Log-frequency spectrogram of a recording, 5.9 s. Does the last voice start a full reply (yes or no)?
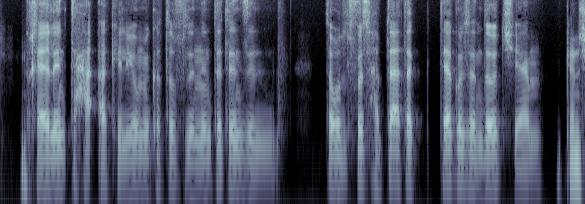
yes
